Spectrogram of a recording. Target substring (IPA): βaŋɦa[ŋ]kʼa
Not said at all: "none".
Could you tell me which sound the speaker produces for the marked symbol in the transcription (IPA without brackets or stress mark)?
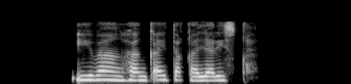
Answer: ŋ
